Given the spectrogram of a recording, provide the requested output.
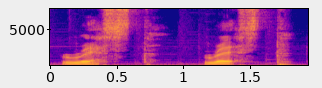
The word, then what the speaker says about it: rest: Rest que significa descansar la r o r de inglés es como una r de español pero muy muy suave Rest Rest y usaremos el verbo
